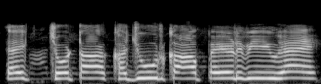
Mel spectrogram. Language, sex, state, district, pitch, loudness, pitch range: Hindi, male, Madhya Pradesh, Bhopal, 280 Hz, -10 LUFS, 270-285 Hz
